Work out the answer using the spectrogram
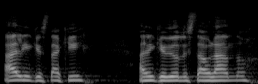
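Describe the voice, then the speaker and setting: A man's voice: sits high, monotone, fast talker. A man preaching a sermon in a church hall, calling out to the congregation and slipping English phrases into his talk. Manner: preaching with rising intensity, calls to congregation; mixes Spanish with English phrases. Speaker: pastor. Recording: long reverb of a church hall.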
